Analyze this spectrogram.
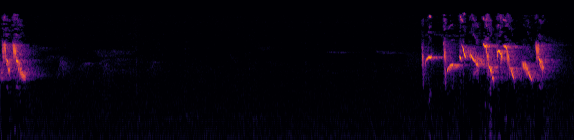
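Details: Coleirinho, the Double-collared Seedeater, in the wild giving its mateiro song: a short tail of high warbled notes, about five seconds of quiet, then a full burst of rapid chirping whistles and descending slurs.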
